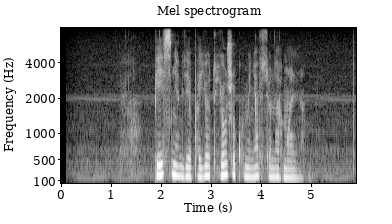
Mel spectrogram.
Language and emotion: Russian, neutral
